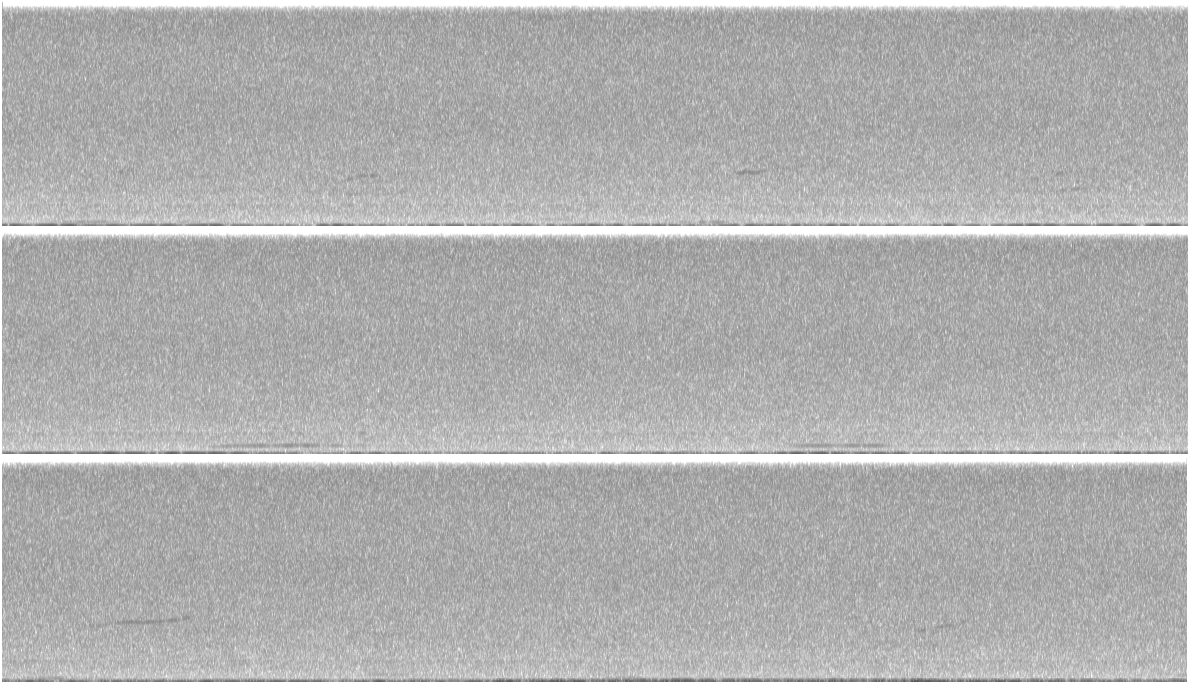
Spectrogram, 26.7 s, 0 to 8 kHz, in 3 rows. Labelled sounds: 5.5	5.8	humpback whale, 1.9 to 2.0 kHz
18.6	19.1	humpback whale, 2.1 to 2.3 kHz

